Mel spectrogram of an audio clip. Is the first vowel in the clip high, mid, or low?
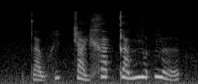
low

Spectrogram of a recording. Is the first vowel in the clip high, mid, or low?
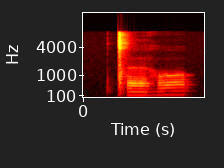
low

